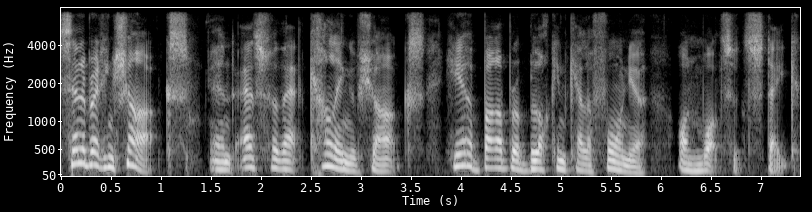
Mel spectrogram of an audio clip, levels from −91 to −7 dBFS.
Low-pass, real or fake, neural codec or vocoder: 7.2 kHz; fake; vocoder, 44.1 kHz, 80 mel bands, Vocos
